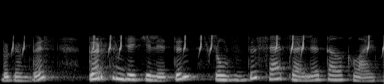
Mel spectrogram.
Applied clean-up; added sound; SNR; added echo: none; Bird; 13 dB; none.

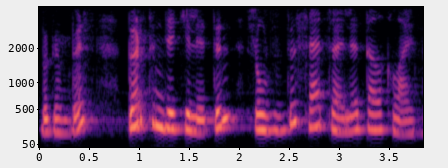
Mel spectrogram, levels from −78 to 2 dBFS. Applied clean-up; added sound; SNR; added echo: none; none; none; none.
